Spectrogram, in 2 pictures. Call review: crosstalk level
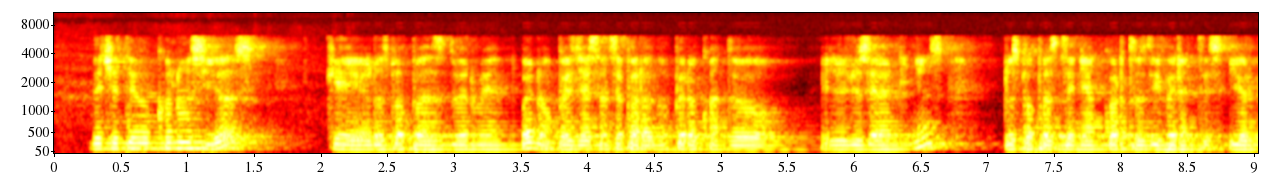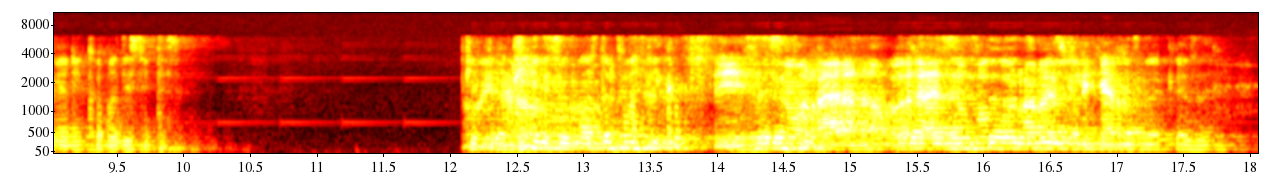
present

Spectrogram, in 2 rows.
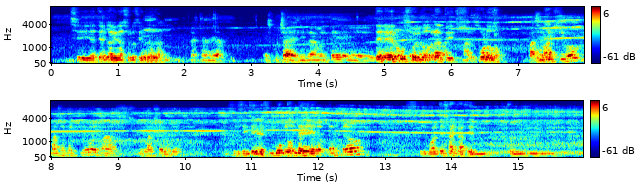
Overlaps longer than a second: present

